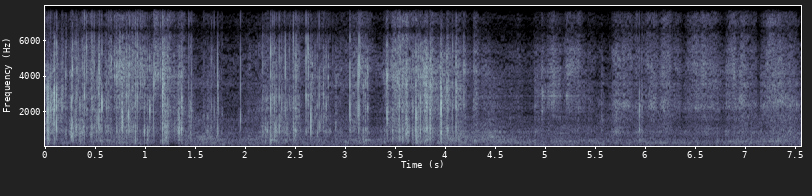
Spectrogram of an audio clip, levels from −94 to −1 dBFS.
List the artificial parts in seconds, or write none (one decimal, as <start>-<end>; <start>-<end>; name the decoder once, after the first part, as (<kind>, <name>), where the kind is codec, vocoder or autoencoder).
0.6-1.4 (codec, SNAC); 3.2-5.5; 6.3-6.9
